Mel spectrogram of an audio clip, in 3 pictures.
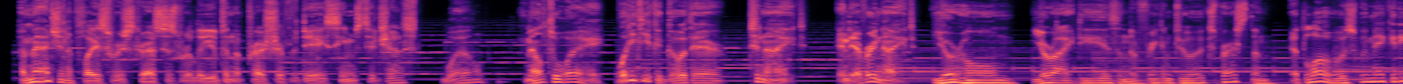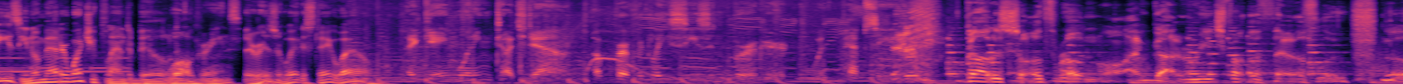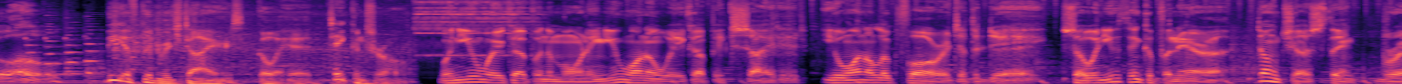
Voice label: Commercials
